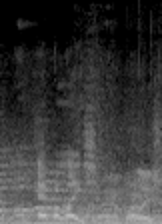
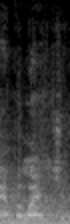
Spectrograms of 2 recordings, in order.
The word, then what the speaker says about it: Appalachia: Well, even on Jeopardy and TV and stuff, you Appalachia. Something like Appalachia, that. yeah, that's all No, wrong. it's Appalachia. Do you know what poke sack means?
